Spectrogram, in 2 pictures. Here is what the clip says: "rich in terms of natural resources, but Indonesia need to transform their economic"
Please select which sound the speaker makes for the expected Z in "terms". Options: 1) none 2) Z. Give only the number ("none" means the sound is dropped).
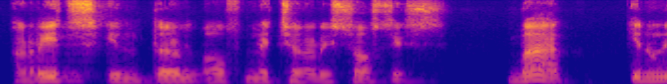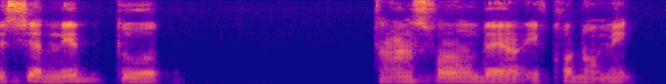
1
